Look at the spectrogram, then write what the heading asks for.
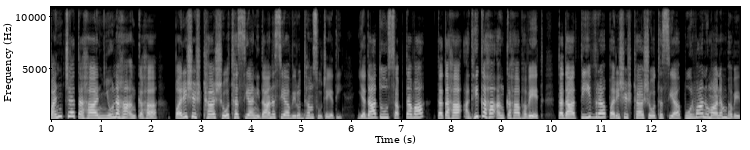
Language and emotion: Sanskrit, neutral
